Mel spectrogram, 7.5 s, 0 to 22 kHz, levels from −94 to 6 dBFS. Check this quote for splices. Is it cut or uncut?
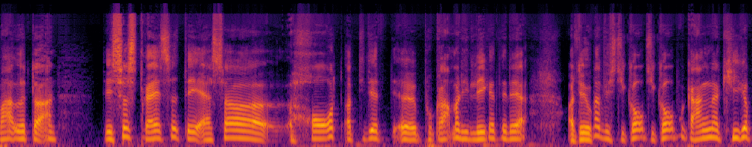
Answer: cut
